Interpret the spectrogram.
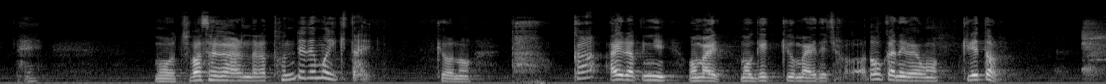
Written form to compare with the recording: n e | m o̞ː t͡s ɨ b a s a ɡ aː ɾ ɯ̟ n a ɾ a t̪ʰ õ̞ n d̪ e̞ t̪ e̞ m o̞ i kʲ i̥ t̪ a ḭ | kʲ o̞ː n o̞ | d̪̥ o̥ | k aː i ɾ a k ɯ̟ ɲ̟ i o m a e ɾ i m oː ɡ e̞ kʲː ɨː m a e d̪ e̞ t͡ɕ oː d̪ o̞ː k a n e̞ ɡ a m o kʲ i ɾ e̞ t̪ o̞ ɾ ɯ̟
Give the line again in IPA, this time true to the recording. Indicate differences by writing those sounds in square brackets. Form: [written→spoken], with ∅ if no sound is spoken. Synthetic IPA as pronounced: n e | m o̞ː t͡s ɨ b a s a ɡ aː ɾ ɯ̟ n a ɾ a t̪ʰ õ̞ n d̪ e̞ [t̪→d̪] e̞ m o̞ i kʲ i̥ t̪ a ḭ | kʲ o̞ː n o̞ | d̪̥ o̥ | k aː i ɾ a k ɯ̟ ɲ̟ i o m a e ɾ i m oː ɡ e̞ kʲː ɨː m a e d̪ e̞ t͡ɕ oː d̪ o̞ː k a n e̞ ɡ a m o kʲ i ɾ e̞ t̪ o̞ ɾ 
